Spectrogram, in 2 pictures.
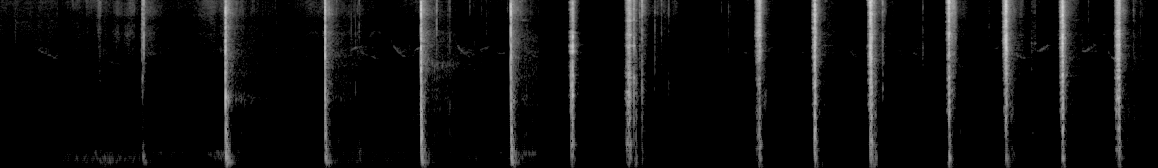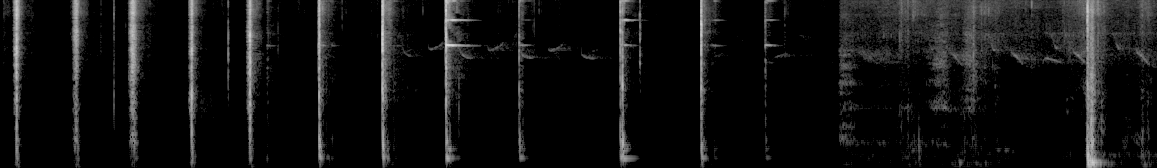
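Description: Hatchet chopping a point onto a wooden stake: a long run of sharp chops, about two a second. Near the end, a heavy thud as the sharpened stake is driven into the soil.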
